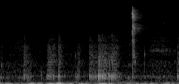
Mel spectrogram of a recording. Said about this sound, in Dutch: Sorry trouwens als mijn stoel heel erg kraakt. Ik zit een beetje in een onhandige houding.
